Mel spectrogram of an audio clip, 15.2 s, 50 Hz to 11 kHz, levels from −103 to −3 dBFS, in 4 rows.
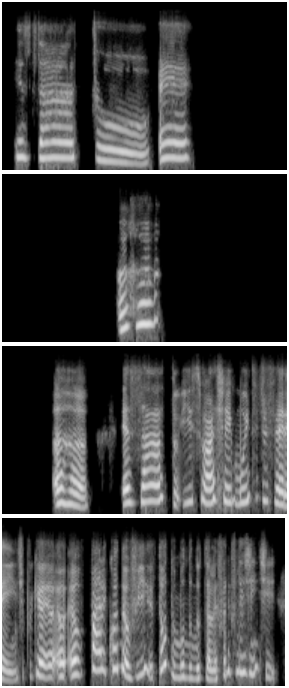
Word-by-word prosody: Exato, 300 -1 -1 1.1
é. 295 +1 0 2.8
Aham. 400 - +3 2.4
Aham. 245 -7 +4 0.4
Exato, 300 +7 +2
isso 300 +4 -6
eu - - +5
achei 290 +1 +3
muito 310 +8 -4
diferente, 240 - 0
porque 260 +3 -1
eu 250 +1 +4
eu 280 +1 +4
parei 370 -2 +4
Quando 395 +3 0
eu 245 - +5
vi 280 - -4
todo 415 - -1
mundo 225 -1 -5
no 205 0 -3
telefone 200 - -2
eu - - -17
falei: 335 -1 -1
"Gente, 330 +6 -6
295 Hz, 95 wpm, -24 LUFS, 255-330 Hz, 2.8 s, eu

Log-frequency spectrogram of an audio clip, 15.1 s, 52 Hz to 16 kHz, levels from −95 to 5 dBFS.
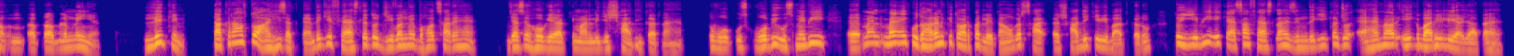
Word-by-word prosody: अ, 115 -1 -5
problem 125 +3 0
नहीं 135 -5 -2
है। 85 - -13 0.5
लेकिन 200 +8 +2 0.3
टकराव 205 +9 +4
तो 230 - +7
आ - - +6
ही 135 +4 -2
सकते 120 -6 -3
हैं। 105 - -3
देखिए 165 +5 0
फैसले 130 +2 +1
तो 175 - +2
जीवन 145 +4 0
में 165 -1 -2
बहुत 140 0 -2
सारे 140 - 0
हैं। 145 -5 -5 0.3
जैसे 140 +2 +1
हो 135 0 +3
गया 120 -1 +4
कि 120 - -11
मान 110 -1 -1
लीजिए 115 +2 -4
शादी 125 - -2
करना 90 0 -3
है। 90 -1 -13 0.3
तो 135 - -3
वो 120 -3 -2
उस 130 -1 -5
वो 140 +2 +4
भी 180 - -1
उसमे 155 +2 0
भी 210 0 +2 0.3
अ, 485 - +6
मैं 205 - +1
मैं 205 +1 +7
एक 210 -1 -1
उदाहरण 175 +2 +5
के 210 - -6
तौर 145 -8 +3
पर 165 - +3
लेता 105 0 -1
हुँ। 115 +3 -2
अगर 160 - +3
शा 110 - 0 0.2
शादी 120 +5 -3
की 150 -1 -3
भी 130 - -1
बात 95 -2 -1
करूँ 115 - -3 0.2
तो 195 - +4
ये 170 -1 +1
भी 205 +4 -3
एक 190 - -3
ऐसा 180 +7 +2
फ़ैसला 145 -2 0
हैं 165 - 0
ज़िंदगी 130 +4 -5
का 185 - 0
जो - - +1
अहम 135 +1 -2
हैं - - +5
और 175 - +3
एक 160 -1 -2
बार 145 +1 +6
ही 160 - +1
लिया 135 -7 +2
जाता 100 -2 -1
हैं। 95 - -11
140 Hz, 280 wpm, -23 LUFS, 120-165 Hz, 0.5 s, तो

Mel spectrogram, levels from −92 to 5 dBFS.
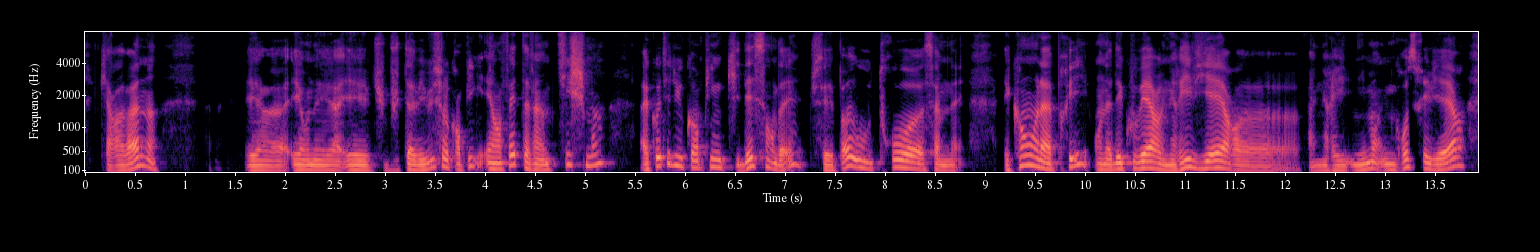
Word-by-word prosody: caravane. 115 - +1 0.9
Et 105 +1 +1
heu 100 -1 -2
et 110 - +1
on 105 0 +2
est 105 -1 -1
et 105 0 +3
heu, - - -8
tu - - -12
tu 100 +3 -4
avais 105 0 +3
vue 150 - -1
sur 165 - -1
le - - +2
camping 180 +2 -5
et 130 - +1
en 120 - +4
fait, 210 - 0
tu - - +1
avais 115 - 0
un 110 0 +1
petit 165 - -6
chemin, 210 +3 -2 0.3
à 115 - 0
côté 185 - +1
du 195 -3 0
camping, 155 +1 -1
qui 160 - -8
descendait. 180 +6 0
Je - - -15
savais 105 -2 0
pas 185 - +2
où 145 -6 +1
trop, 150 +3 +2
heu, - - -1
ça 115 -1 -3
menait. 100 +1 -5 0.4
Et 105 - -3
quand 195 - -1
on - - +3
l'a 145 -7 +5
pris, 215 - -2
on 115 -1 -1
a 110 - +2
découvert 130 +1 +4
une 105 0 +1
rivière, 145 -1 +3
heu, 95 -3 -3 0.3
enfin, 90 - -11
une 100 - -4
riv 100 +1 -4
une 105 - -2
immen 130 +3 +1
une 110 - 0
grosse 155 +7 -2
rivière 130 +9 +2
125 Hz, 240 wpm, -23 LUFS, 105-160 Hz, 0.9 s, l'a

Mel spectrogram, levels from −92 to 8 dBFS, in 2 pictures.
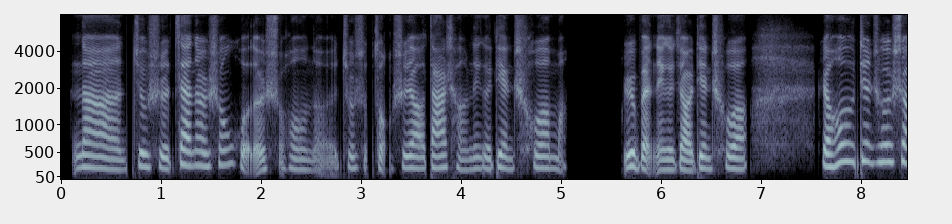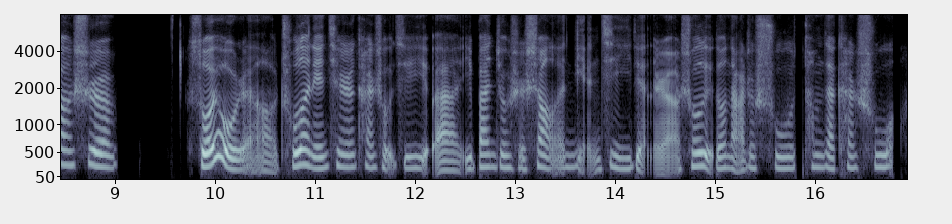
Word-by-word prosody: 那 210 -4 +2
就 240 -2 0
是 210 -4 -1
在 265 +2 +3
那 255 0 -2
儿 240 - -1
生 265 +2 -5
活 - - -2
的 - - -1
时 - - -6
候 185 -3 -7
呢， 175 - -12
就 210 -4 -5
是 220 - -10
总 - - -4
是 220 - -3
要 205 -1 +2
搭 215 0 +2
乘 180 -4 -8
那 200 +1 -5
个 195 -2 -3
电 210 -3 -1
车 210 +1 -2
嘛， 205 - -9 0.6
日 240 +2 +5
本 205 -3 +2
那 - - 0
个 180 - 0
叫 175 -2 +3
电 210 -2 +1
车。 195 -1 -1 0.7
然 240 -3 +5
后 320 +3 +1
电 330 0 0
车 315 +1 0
上 280 -4 +2
是 240 -6 +3 0.7
所 245 +2 +8
有 300 - +8
人 180 - 0
啊， 155 - -5
除 240 - 0
了 270 0 +7
年 205 0 +1
轻 240 0 -3
人 220 0 0
看 220 -4 -4
手 - - -4
机 205 0 -5
以 - - -1
外， 170 -1 +1
一 200 - -3
般 230 +1 0
就 225 -1 -2
是 195 - -4
上 220 +1 +1
了 - - -5
年 220 -4 -8
纪 200 0 -4
一 195 - -5
点 - - 0
的 - - -5
人， - - -1
手 245 0 +2
里 - - +3
都 200 +2 -1
拿 200 - -2
着 215 - -6
书， 205 -1 -4
他 230 - -9
们 220 - -5
在 200 -3 0
看 210 +1 -6
书。 225 0 -3
220 Hz, 260 characters per minute, -25 LUFS, 200-245 Hz, 0.7 s, 所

